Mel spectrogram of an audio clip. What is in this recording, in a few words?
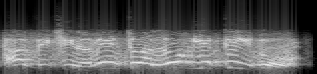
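Italian near waypoint mood high, speech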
